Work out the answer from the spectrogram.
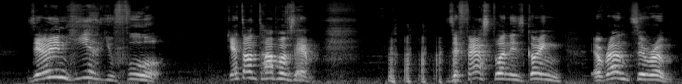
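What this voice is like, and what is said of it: Attempted French accent, not convincing. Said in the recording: “I never claimed I could do a French accent.”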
